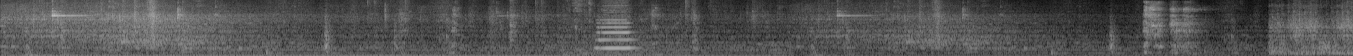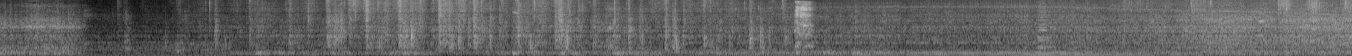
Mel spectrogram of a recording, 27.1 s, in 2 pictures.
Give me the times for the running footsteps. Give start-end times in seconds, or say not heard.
15.2-21.6.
